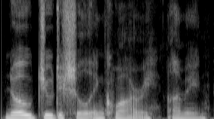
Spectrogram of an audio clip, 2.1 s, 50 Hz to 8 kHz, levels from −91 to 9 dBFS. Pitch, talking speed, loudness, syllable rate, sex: 165 Hz, 140 wpm, -19 LUFS, 4.5 syllables/s, female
